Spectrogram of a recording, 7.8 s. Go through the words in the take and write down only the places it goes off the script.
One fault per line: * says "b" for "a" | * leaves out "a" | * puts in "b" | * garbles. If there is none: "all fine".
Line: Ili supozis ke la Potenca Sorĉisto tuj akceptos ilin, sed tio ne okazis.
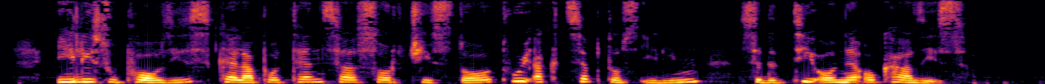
all fine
